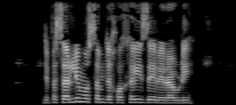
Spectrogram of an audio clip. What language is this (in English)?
Pashto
